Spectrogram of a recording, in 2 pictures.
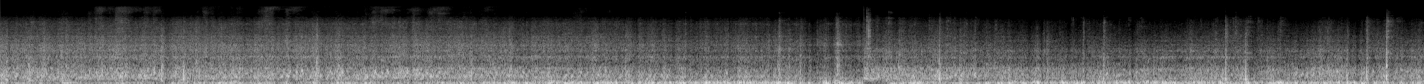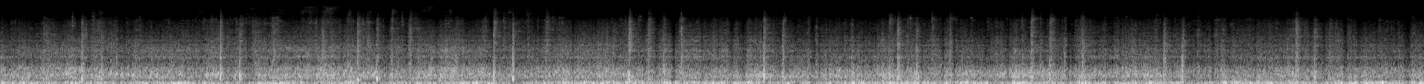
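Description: Carriages of a moving train running on jointed track, heard from an open window at the rear of the train: a steady rumble of wheels on rails with frequent clicks, and wind buffeting the microphone.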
